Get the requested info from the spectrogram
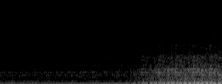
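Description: Lovol 504 tractor's diesel engine idling, heard from inside the cab: a faint, steady low hum that grows markedly louder and rougher about one and a half seconds in.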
